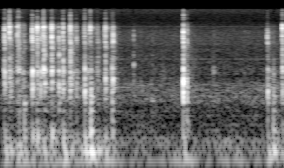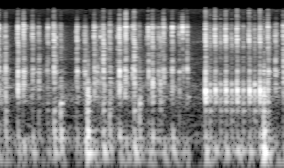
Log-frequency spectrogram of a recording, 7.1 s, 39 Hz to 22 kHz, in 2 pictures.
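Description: Both hands type continuously with their fingertips on a Bloody B820R full-size black plastic mechanical gaming keyboard with backlit keycaps and a hollow housing, pressing and striking the keys. Rapid, sharp clicking clatter comes in dense bursts, broken by a quiet pause near two seconds with one isolated hard keystroke, then typing resumes steadily.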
